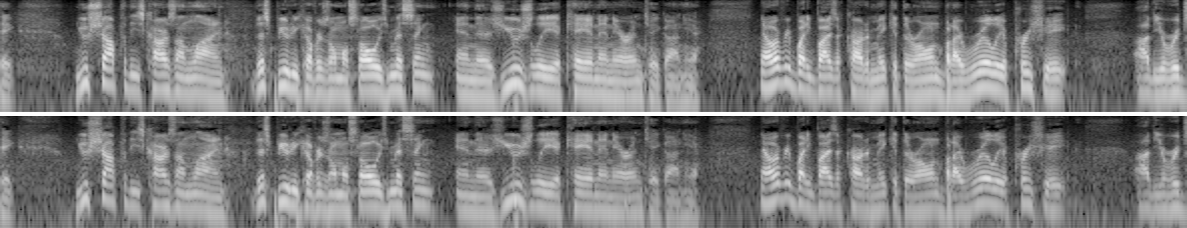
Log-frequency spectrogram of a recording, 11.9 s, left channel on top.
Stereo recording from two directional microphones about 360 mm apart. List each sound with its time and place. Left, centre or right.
0.0 s speech: centre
